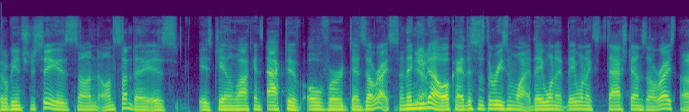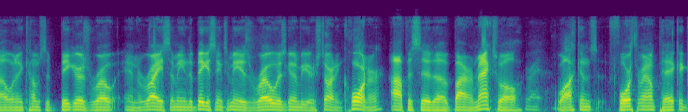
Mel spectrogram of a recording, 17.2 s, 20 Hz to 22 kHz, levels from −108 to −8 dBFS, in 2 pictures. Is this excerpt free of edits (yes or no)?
no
